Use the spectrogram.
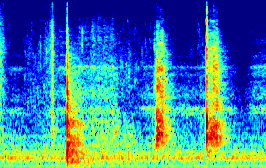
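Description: Butter stirred into pasta in a pan for a chicken roulade dish, with a few soft scraping clinks of a utensil against the pan over a low steady hum.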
